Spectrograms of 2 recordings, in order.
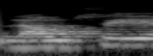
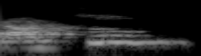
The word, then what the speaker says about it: Lao Tzu: Some of them, some say that it is by Lao Tzu, which is pronounced as Lao Tse or Lao Tzu.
